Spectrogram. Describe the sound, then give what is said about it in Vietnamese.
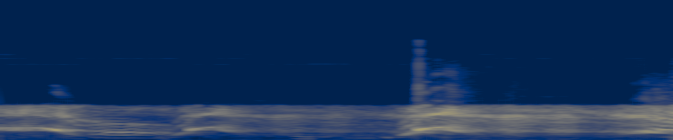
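Wailing and crying from inside a cave: strained, wavering howls that rise and fall in pitch, coming in a few drawn-out bursts. “ở bên ngoài này cũng đã nghe thấy tiếng gào khóc rụng rời từ phía bên trong hang động rồi”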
